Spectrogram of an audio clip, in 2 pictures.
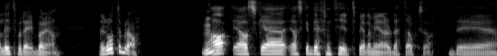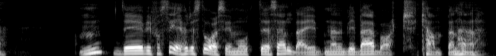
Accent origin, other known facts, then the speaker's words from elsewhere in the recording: Sweden; som svensk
